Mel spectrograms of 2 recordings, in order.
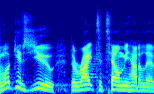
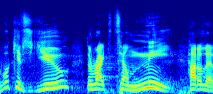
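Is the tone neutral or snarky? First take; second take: neutral; snarky. First: It is said in a plain, neutral tone. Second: It is said in a snarky, mocking tone.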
